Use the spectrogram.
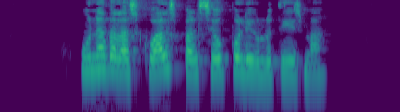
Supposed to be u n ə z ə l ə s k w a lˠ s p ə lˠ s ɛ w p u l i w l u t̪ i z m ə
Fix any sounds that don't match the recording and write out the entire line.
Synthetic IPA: u n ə ð ə l ə s k w a lˠ s p ə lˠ s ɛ w p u l i ɣ l u t̪ i z m ə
